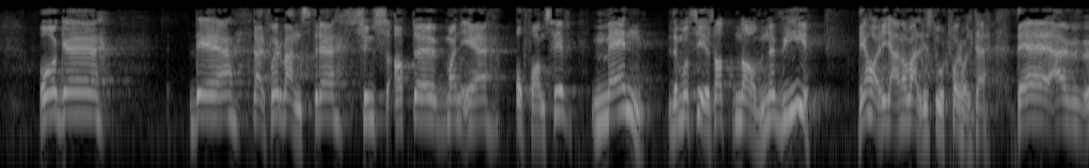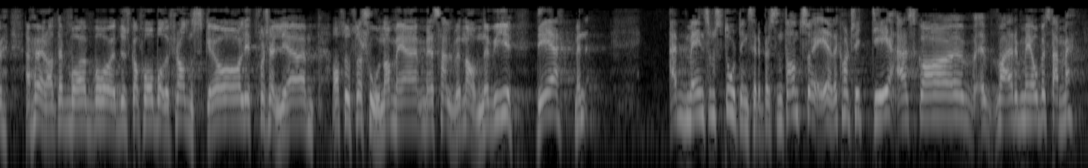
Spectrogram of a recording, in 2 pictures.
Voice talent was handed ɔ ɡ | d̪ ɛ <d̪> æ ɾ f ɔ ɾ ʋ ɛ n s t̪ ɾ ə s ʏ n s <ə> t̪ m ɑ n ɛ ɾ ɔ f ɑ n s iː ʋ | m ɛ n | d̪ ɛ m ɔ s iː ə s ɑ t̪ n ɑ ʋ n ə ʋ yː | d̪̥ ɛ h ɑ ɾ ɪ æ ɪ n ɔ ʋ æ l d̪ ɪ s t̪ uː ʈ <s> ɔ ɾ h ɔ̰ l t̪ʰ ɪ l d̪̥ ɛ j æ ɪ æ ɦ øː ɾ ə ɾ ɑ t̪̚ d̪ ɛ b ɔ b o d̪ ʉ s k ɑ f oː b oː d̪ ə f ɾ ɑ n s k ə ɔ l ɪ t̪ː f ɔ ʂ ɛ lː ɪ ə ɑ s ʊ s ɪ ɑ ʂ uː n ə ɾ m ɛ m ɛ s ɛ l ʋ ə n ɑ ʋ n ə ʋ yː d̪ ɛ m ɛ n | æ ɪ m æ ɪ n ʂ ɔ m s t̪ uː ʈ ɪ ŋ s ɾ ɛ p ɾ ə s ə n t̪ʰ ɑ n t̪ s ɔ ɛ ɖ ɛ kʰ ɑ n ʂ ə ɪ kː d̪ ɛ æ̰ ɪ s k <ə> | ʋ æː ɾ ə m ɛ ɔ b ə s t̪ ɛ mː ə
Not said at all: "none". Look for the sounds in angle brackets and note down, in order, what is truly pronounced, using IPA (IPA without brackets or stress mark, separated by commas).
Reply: d̪, ɑ, f, ɑ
